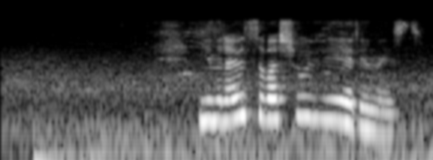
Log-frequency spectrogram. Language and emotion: Russian, positive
